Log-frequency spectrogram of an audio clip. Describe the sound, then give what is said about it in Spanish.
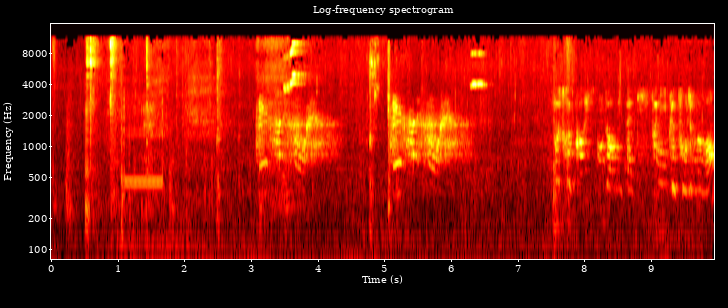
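A woman's mobile phone call to her sister rings with repeated electronic tones in short bursts, clear, while muffled voices and background noise carry on underneath. “Luego coge el móvil y llama a su hermana.”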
